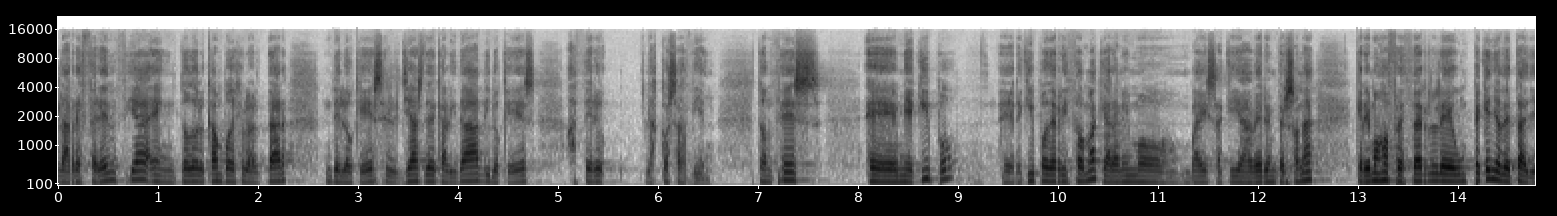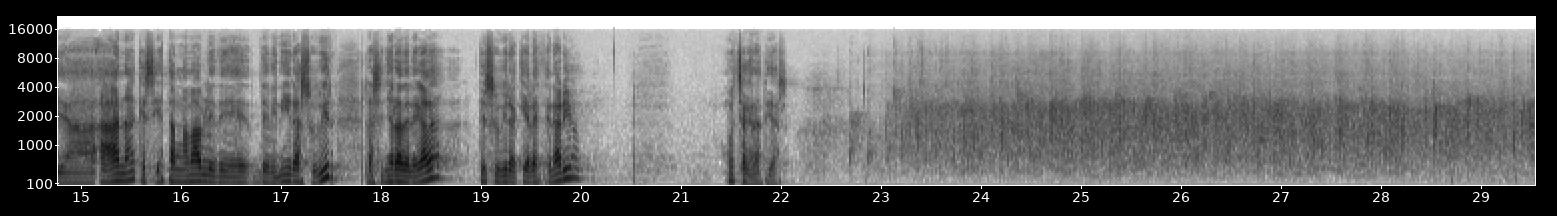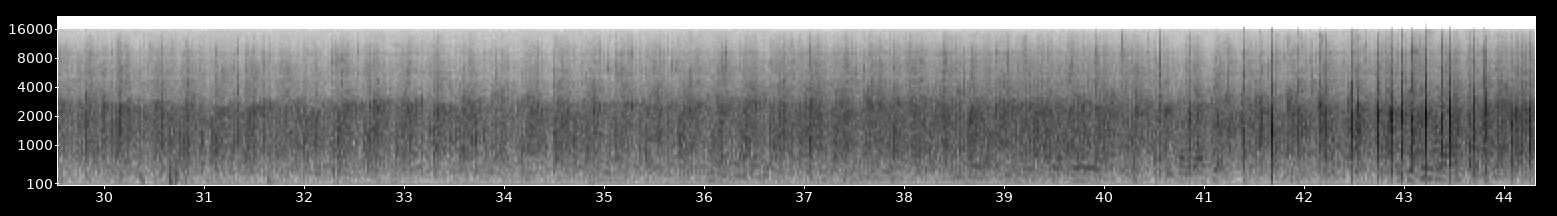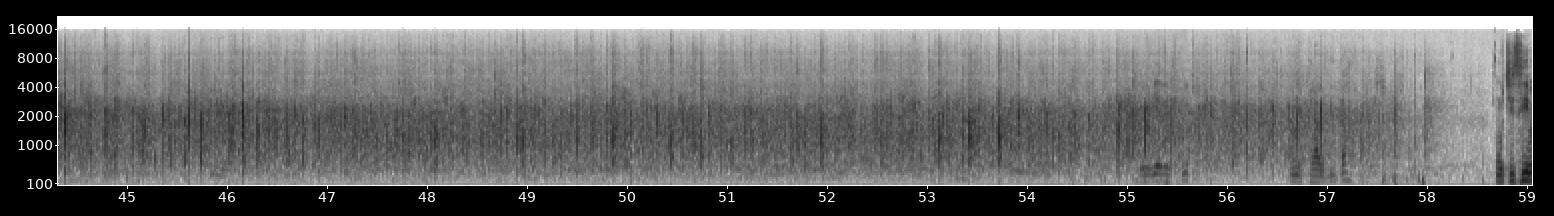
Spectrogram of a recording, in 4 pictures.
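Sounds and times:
audience applause: 22.4s - 58.2s.

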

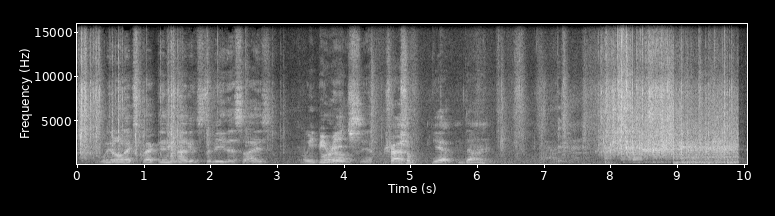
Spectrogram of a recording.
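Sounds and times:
rocks rattling into plastic bucket: 7.9s - 10.0s.

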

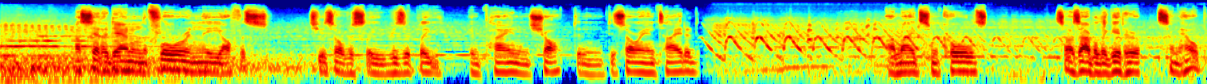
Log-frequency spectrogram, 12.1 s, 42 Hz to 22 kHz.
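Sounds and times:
ambulance siren yelping: 7.0s - 12.0s.

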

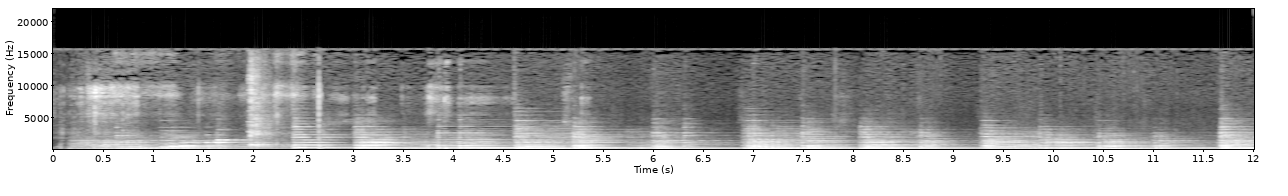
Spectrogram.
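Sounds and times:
digital piano chords: 0.0s - 12.0s.

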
